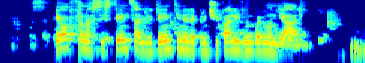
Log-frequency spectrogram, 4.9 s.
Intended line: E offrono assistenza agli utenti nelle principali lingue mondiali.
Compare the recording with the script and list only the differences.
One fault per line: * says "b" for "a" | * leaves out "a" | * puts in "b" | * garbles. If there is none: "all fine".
all fine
